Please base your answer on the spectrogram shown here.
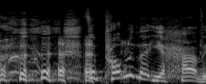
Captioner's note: laughter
